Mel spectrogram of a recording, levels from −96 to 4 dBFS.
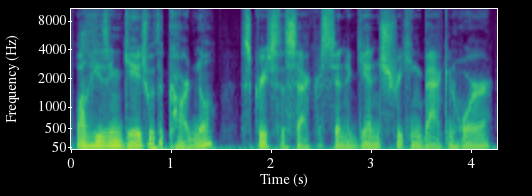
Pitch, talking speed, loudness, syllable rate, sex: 85 Hz, 210 wpm, -18 LUFS, 6.6 syllables/s, male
